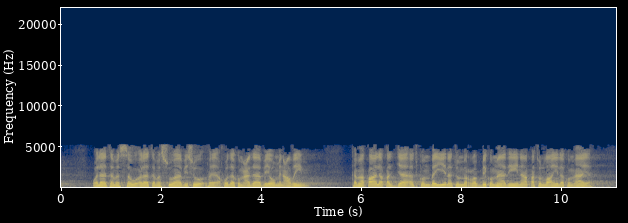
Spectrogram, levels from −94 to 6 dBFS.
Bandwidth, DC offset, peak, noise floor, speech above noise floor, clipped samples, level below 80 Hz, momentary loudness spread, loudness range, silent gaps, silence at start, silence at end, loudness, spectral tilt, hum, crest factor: 5.4 kHz; under 0.1%; 0 dBFS; -43 dBFS; 29 dB; under 0.1%; -40 dBFS; 4 LU; 2 LU; none; 0 s; 0.1 s; -15 LUFS; -12.5 dB/octave; none; 14 dB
